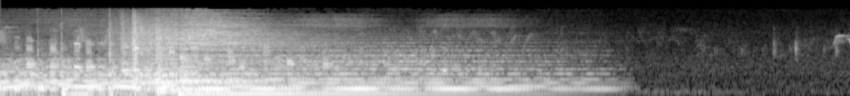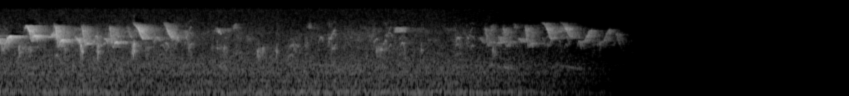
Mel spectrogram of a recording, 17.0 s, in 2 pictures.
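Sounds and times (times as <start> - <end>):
bird chirping: 0.0 - 0.4, 6.5 - 14.9
faint steady hiss: 5.4 - 14.6.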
